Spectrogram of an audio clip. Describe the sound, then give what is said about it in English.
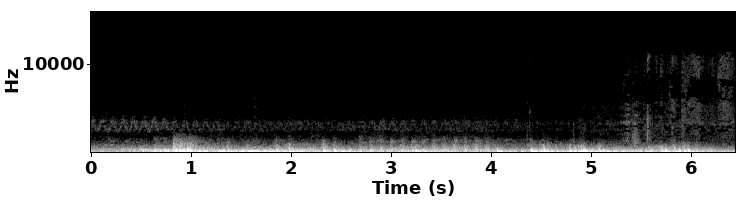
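Deep rumbling booms of old Soviet ammunition, some produced before 1939, cooking off in a massive blast: a continuous low roar, thunder-like, with a few sharper bursts standing out midway. “Some of the ammunition left by the Soviet Union had been produced before the signing of the Molotov-Ribbentrop Pact in 1939. A local video captured the sound of the ammunition cooking off.”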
